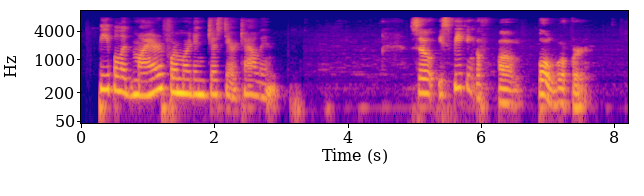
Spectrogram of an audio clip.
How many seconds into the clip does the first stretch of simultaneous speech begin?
none

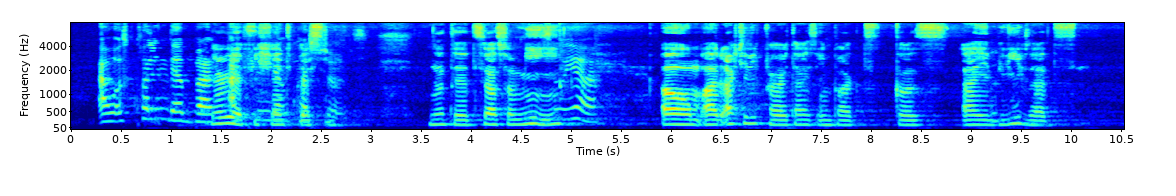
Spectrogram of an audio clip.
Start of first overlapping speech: 1.4 s

